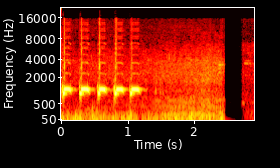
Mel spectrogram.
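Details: Zebra dove, local bird, in a lure song of the 'ndudut' variation meant to provoke a rival. Five quick rolling coos followed by low rumbling background noise and then silence.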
